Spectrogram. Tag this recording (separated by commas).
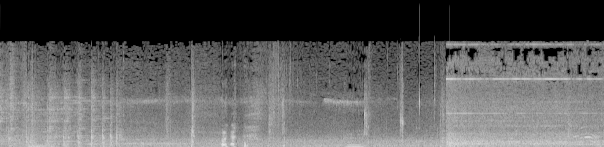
inside a small room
